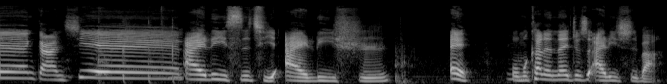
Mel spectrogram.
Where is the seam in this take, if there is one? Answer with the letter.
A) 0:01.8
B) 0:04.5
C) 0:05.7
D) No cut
A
